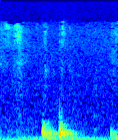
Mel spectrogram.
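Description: Letters are written on a board during an English grammar class, three short scratchy strokes of marker or chalk, close and fairly quiet, with no talking.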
